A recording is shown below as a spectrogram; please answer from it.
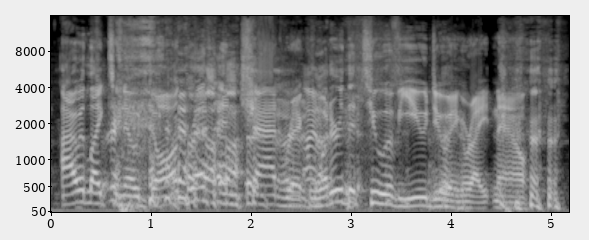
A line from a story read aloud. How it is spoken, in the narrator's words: Just shouting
